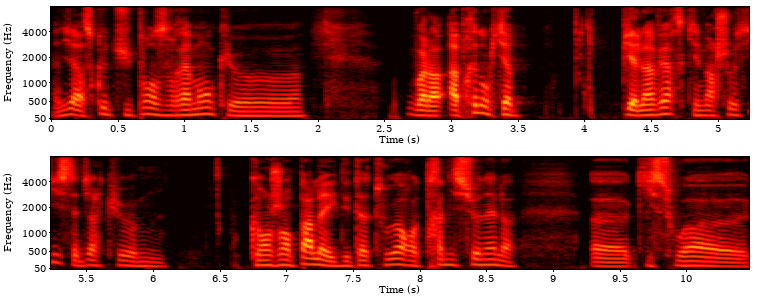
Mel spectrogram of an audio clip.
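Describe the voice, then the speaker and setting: A man speaks at a fairly slow pace in a medium pitch, with ordinary pitch variation and a dark, mellow tone. The recording is very clean, with a silent background. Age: 30s. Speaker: tattoo artist. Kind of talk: casual conversation.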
